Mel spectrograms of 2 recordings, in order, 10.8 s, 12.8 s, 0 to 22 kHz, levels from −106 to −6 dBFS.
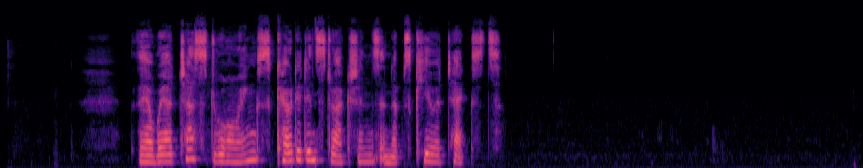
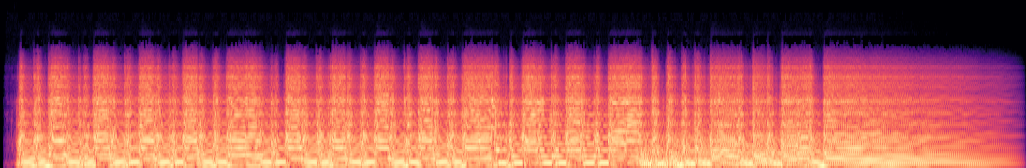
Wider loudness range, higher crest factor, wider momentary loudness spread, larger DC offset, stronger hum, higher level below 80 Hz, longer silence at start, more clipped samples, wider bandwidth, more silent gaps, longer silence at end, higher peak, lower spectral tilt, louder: first, 10 LU vs 1 LU; first, 22 dB vs 12 dB; first, 7 LU vs 4 LU; neither; first, 50 Hz at -80 dBFS vs none; second, -86 dBFS vs -26 dBFS; first, 1.7 s vs 0.2 s; neither; first, 14.5 kHz vs 6.2 kHz; neither; first, 4.55 s vs 0.15 s; second, -26 dBFS vs 0 dBFS; second, -3 dB/octave vs -8.5 dB/octave; second, -42 LUFS vs -12 LUFS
